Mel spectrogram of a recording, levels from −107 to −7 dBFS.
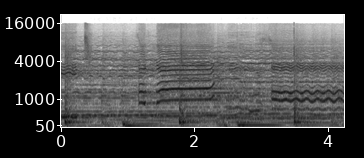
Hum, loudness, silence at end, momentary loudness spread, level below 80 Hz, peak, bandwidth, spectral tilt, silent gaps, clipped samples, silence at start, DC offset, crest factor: none; -19 LUFS; 0 s; 9 LU; -34 dBFS; -4 dBFS; 17 kHz; -3.5 dB/octave; none; under 0.1%; 0 s; under 0.1%; 16 dB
